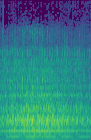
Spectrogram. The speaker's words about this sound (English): That same night, a motorboat with Lieutenant Watkins at the helm slips out across the bay.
